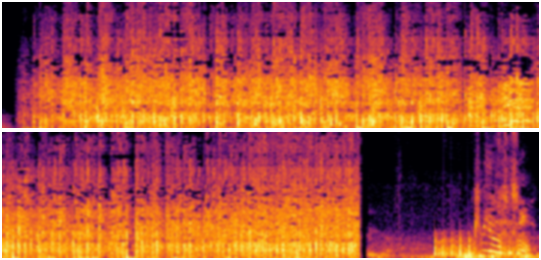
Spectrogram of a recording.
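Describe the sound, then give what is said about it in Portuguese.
Intense, rapid gunfire at a military base, captured by security cameras, crackles nonstop in dense overlapping bursts for about twelve seconds, loud and chaotic, then breaks off briefly before a few more scattered shots. “Câmeras de segurança também conseguiram captar o barulho dos tiros.”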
